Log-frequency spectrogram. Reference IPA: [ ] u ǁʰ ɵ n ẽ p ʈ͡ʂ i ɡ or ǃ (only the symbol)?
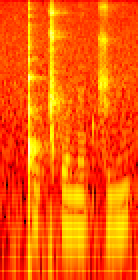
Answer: ǃ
